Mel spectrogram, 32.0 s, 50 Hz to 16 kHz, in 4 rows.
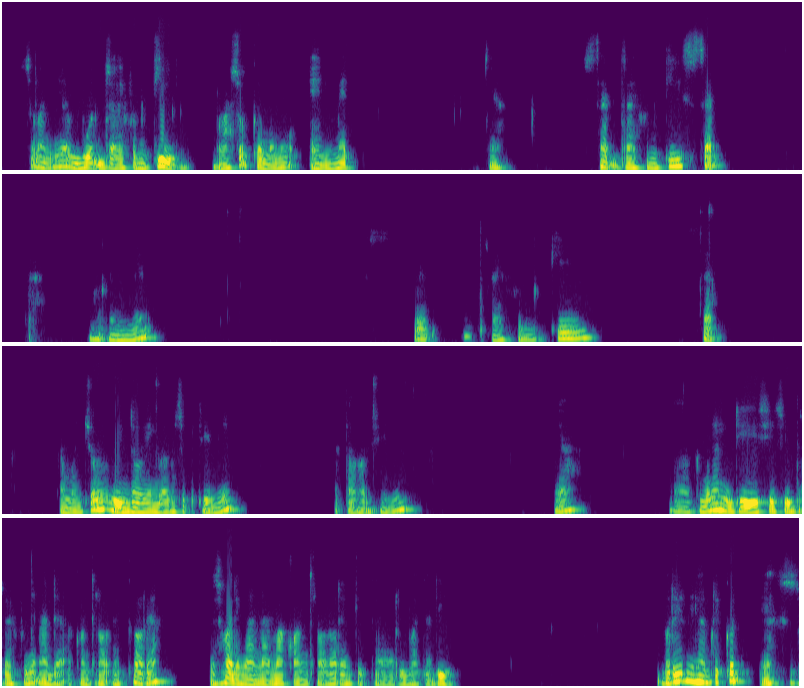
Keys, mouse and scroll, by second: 7.8 alt+Tab, 20.1 alt+Tab, 22.8 alt+Tab, 28.3 alt+Tab.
